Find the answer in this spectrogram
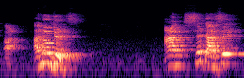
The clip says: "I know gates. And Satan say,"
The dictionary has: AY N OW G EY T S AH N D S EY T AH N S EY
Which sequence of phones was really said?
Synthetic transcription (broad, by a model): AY N OW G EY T AH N S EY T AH S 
